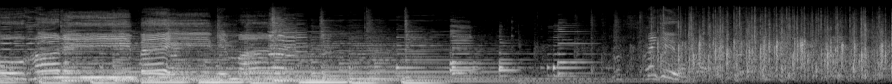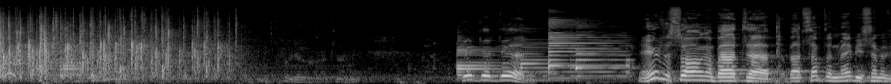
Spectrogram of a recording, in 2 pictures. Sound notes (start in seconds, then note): 7.6 audience applauding; 13.3 banjo tuning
